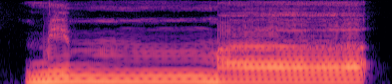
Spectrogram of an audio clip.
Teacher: میم شدد ہے، یہاں پہ غنہ کرنا ہے۔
